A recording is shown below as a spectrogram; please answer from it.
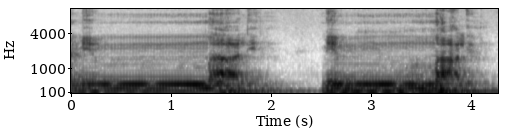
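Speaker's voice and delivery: من مالن as "mimmm-aalin", long hummed M; ghunna merge. Shown as a demonstration. Teacher showing correct reading, من مالن with long nasal "mimm". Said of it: "آپ کو پڑھنا ہے".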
